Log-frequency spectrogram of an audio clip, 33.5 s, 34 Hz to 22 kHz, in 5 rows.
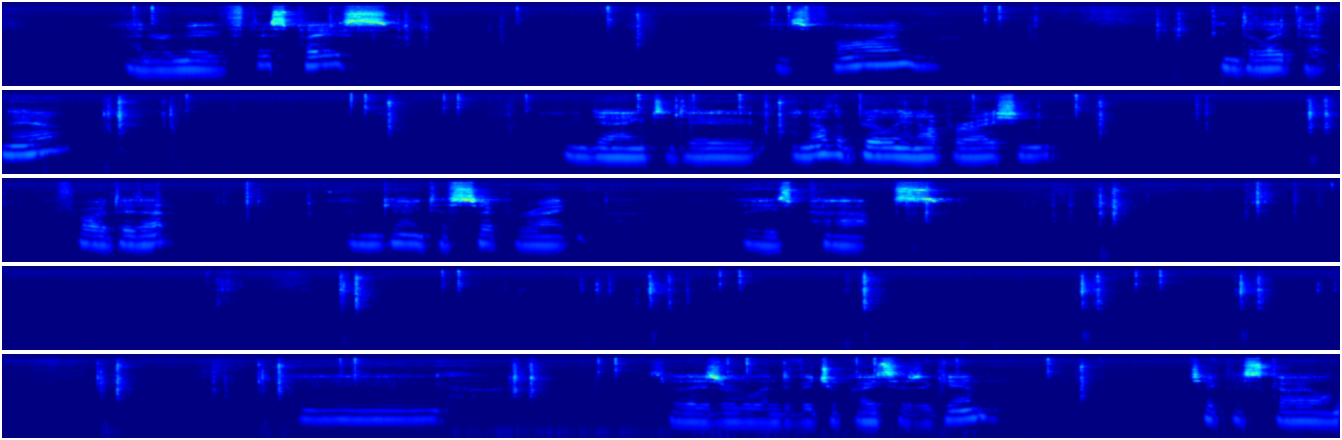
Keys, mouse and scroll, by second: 2.2 z, 2.6-4.3 middle drag, 3.9-5.7 drag, 5.0-6.7 right drag, 5.9 Delete, 7.2 z, 7.6-8.9 middle drag, 8.9-10.9 drag, 8.9 right click, 9.4-13.4 middle drag, 13.4 Tab, 18.0 a, 19.0 l, 21.8 p, 23.5 Tab, 23.7-25.6 right drag, 24.3 Tab, 25.6 Tab, 25.9-27.5 right drag, 26.4 Tab, 27.3 l, 27.5 click, 28.1 p, 29.3 Tab, 29.8-33.0 drag, 31.6-32.8 right drag, 33.0 middle click.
